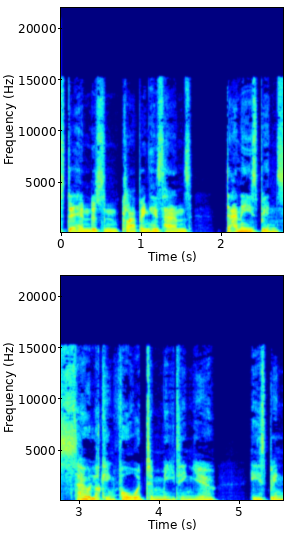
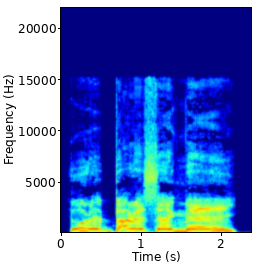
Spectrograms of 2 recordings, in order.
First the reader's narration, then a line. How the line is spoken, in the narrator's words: wailed Daniel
